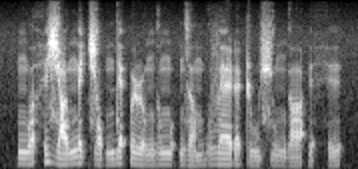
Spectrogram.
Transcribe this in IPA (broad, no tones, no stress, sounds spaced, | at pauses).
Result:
ŋʷ ʌ h ɪ ʑ ɑ ʊ̯ ŋ ɛ t͡ɕ ɔ b n d ɛ ʔ ʊ ɭ ʊ ŋ ɡ ʌ ŋʷ ʌ ʔ n z ʌ m b ʊ v ɛ ɽ ɛ ʈ u ɕ u ŋ ɡ ɑ ʔ ɪ h ɪ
